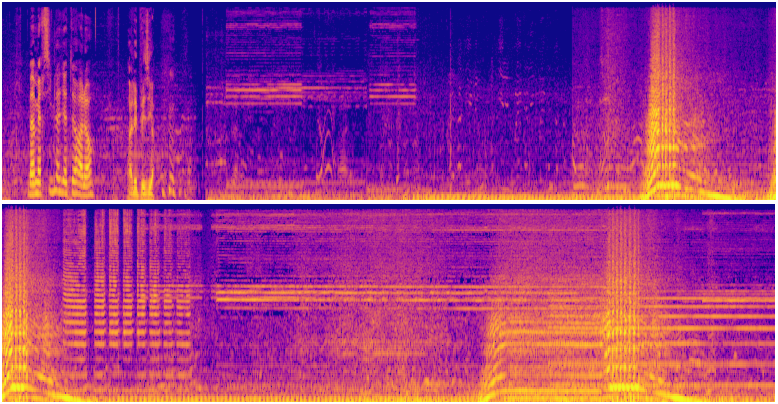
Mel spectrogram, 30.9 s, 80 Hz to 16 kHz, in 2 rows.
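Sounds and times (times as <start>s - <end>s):
traffic noise: 0.0s - 30.9s
speech: 0.5s - 3.8s
laughter: 2.9s - 4.0s, 7.6s - 8.3s
horn blasts: 4.1s - 8.7s, 12.8s - 30.9s
motorcycles of protesting bikers revving: 4.1s - 30.9s.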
